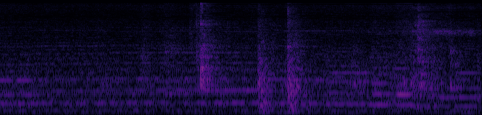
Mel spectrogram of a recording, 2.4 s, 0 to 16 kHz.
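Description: Silhouette Cameo 4 electronic cutting machine running a cut through faux leather: a steady motor whine, with a few light clicks about a second in.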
